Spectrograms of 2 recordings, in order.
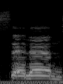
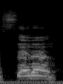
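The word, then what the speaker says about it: سلام: ওয়াও ওয়াও, ওয়া আ, ওয়া আ, লাইকুমুস সালাম, সিনের উচ্চারণটা আমি ঠিক মতন করছি কিনা? সালাম, সালাম।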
